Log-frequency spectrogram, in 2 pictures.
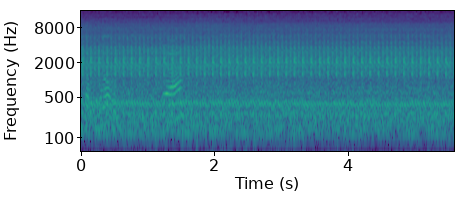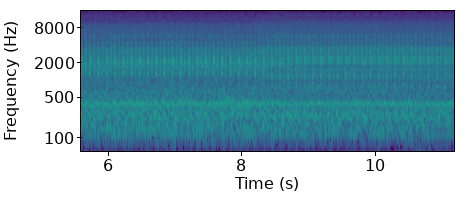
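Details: Mitsubishi Pajero at idle: steady, sharp tapping about four beats a second over a busy, rough hum; engine knock/tap, seemingly running on five cylinders; cause unconfirmed.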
